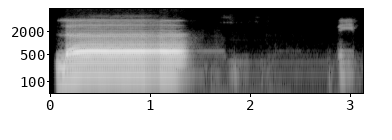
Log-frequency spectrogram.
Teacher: masuk ke dalam mim tu ada dengung kan, 2 harakat di situ. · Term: mad lazim harfi mutsaqqal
